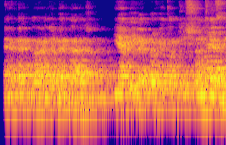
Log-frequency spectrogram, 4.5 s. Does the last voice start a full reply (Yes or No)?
No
